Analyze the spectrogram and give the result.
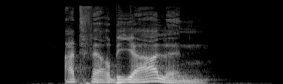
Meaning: inflection of adverbial: 1. strong genitive masculine/neuter singular 2. weak/mixed genitive/dative all-gender singular 3. strong/weak/mixed accusative masculine singular 4. strong dative plural
- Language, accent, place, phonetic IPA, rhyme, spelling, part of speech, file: German, Germany, Berlin, [ˌatvɛʁˈbi̯aːlən], -aːlən, adverbialen, adjective, De-adverbialen.ogg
